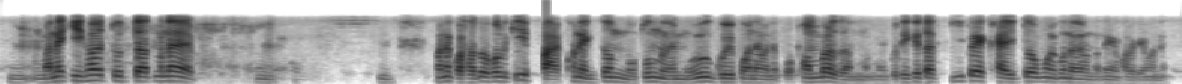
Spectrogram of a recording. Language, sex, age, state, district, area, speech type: Assamese, male, 60+, Assam, Morigaon, rural, conversation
